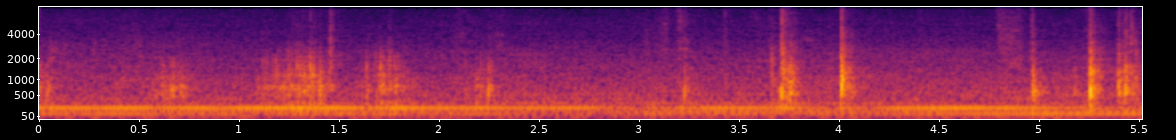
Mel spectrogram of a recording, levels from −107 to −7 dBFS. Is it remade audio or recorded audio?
recorded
